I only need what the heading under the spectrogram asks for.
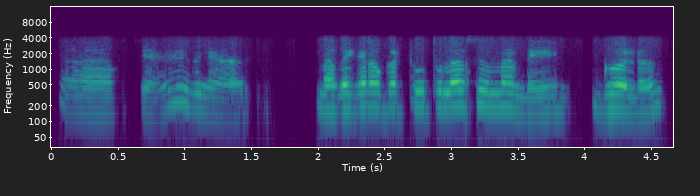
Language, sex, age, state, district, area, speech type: Telugu, male, 18-30, Telangana, Jagtial, urban, conversation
